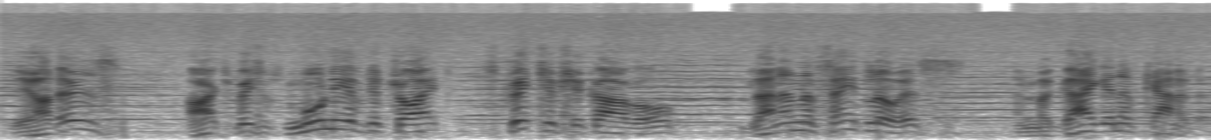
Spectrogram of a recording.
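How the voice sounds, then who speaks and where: Dramatic high-pitched 1940s newsreel man. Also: big pitch swings, fairly quick, music in the background, poor audio. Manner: dramatic, formal announcer delivery. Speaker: newsreel commentator. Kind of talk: 1940s newsreel scripted narration. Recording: vintage 1940s newsreel film soundtrack.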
